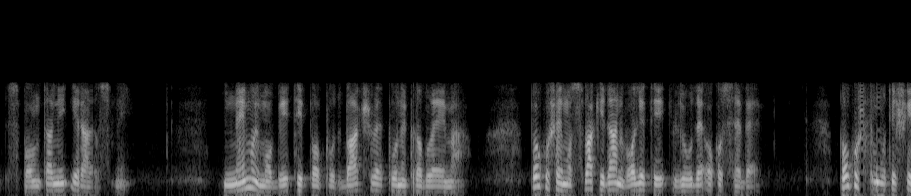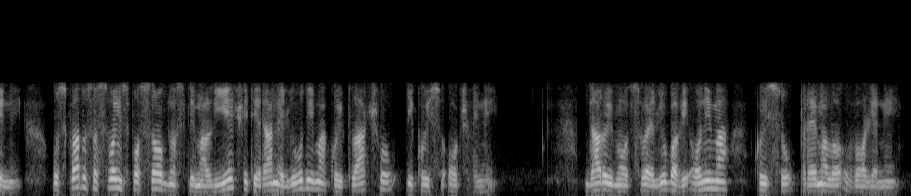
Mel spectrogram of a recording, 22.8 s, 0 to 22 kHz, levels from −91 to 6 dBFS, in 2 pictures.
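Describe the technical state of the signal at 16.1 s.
At 16.1 s the speech carries G.723.1 codec damage, present across the entire clip rather than only at this moment. The sound is confined to roughly 200 Hz to 3.7 kHz, and the heavy, hoarse graininess and smeared consonants point to a very low rate near 6 kbit/s. Its long 30 ms frames and slowly updated voice model cause the smearing. A plain telephone band-pass filter would give the same muffled band with clean, crisp consonants.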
